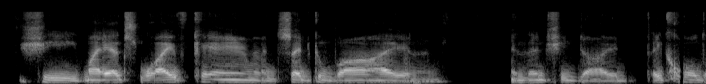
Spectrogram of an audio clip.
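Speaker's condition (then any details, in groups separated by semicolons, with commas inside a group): Laryngectomy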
